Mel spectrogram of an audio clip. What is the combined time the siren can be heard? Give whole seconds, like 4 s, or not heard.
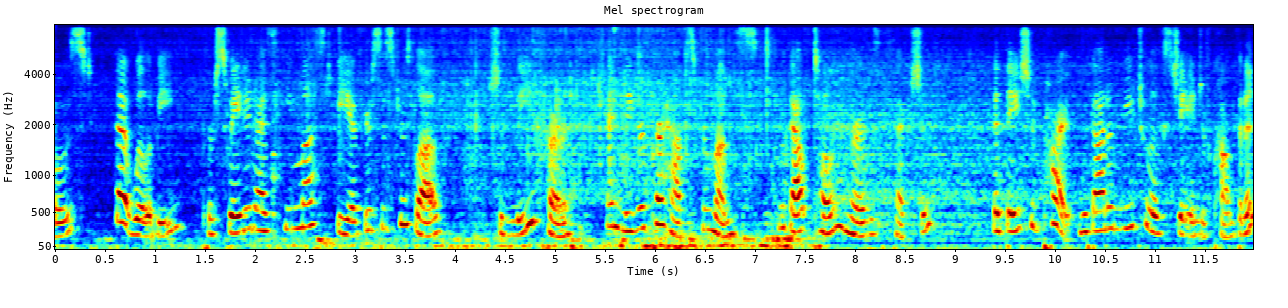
not heard.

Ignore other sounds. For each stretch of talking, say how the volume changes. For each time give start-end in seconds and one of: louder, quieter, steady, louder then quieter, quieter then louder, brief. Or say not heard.
0.0-11.9 steady.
